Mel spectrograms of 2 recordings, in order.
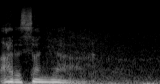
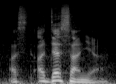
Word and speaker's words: Adesanya: So, all right, let's see what the chat says about the situation with Israel Adesanya. Adesanya.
